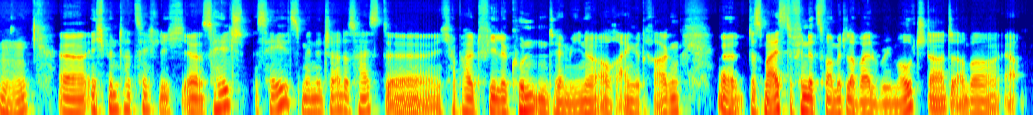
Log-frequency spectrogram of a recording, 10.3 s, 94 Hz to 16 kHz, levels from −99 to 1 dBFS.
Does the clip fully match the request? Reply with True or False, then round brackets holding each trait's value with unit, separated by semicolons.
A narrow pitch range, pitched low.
False (3.7 semitones; 100 Hz)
